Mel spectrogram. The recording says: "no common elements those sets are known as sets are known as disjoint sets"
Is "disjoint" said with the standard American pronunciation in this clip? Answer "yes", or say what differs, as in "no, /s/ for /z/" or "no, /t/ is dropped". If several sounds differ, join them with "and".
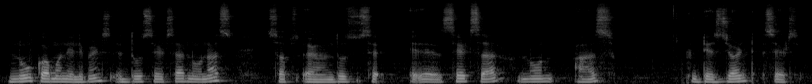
yes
